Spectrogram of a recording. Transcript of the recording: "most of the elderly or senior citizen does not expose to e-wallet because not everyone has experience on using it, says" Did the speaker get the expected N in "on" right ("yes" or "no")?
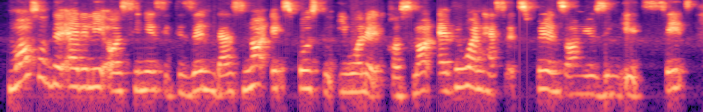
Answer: yes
